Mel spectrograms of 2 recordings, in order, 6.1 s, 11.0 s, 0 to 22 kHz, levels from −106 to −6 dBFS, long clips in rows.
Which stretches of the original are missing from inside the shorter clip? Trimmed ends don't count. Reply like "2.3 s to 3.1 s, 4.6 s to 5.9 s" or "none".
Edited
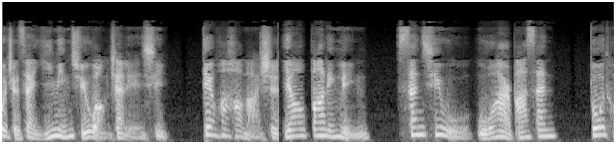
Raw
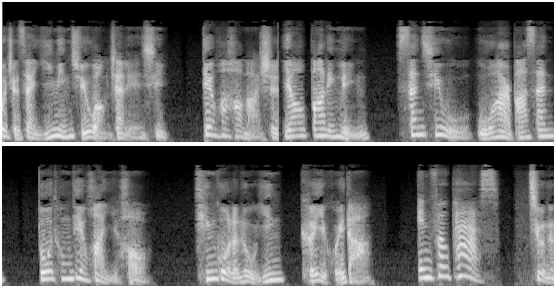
none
